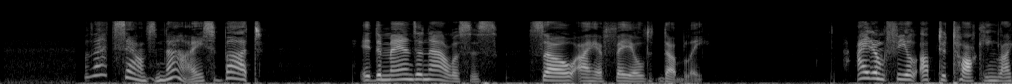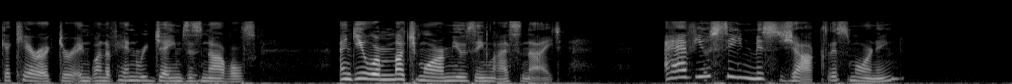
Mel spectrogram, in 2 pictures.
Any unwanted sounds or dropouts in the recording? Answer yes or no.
no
